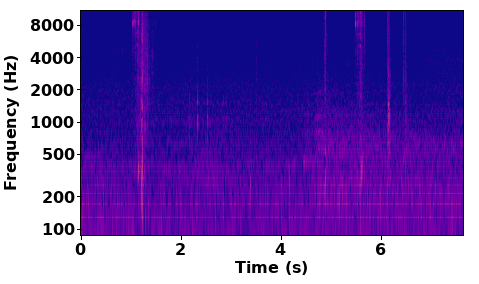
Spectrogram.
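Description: Footsteps knock on a wooden floor indoors.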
